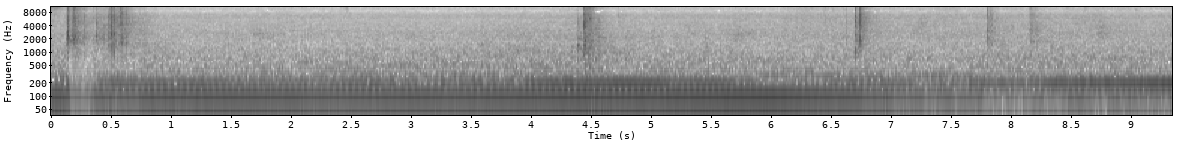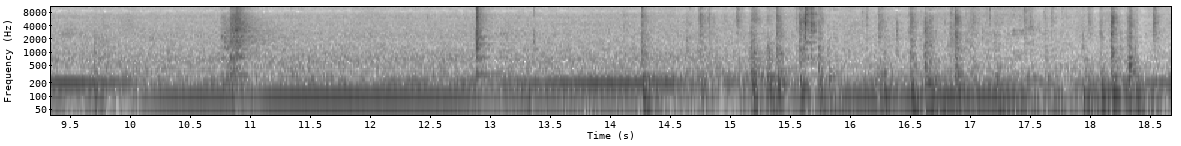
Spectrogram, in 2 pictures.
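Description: Gondola terminal machinery running with a steady low hum, with a few sharp clicks along the way. Near the end come irregular knocks and clatter as skis and poles are handled into the cabin.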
